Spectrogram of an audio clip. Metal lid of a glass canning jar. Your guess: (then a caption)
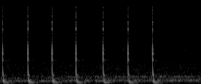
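Sealed. The cooled, inward-drawn metal lid of a glass canning jar is tapped seven times at an even pace, giving short, plain ticking taps with a brief bright ring rather than a hollow sound. This shows the jar has sealed properly.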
